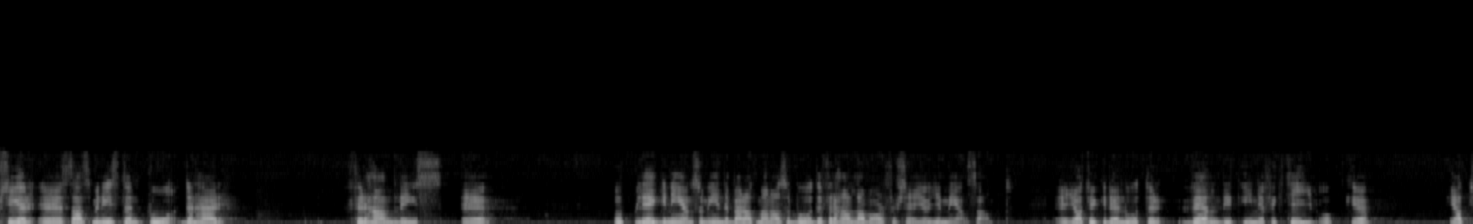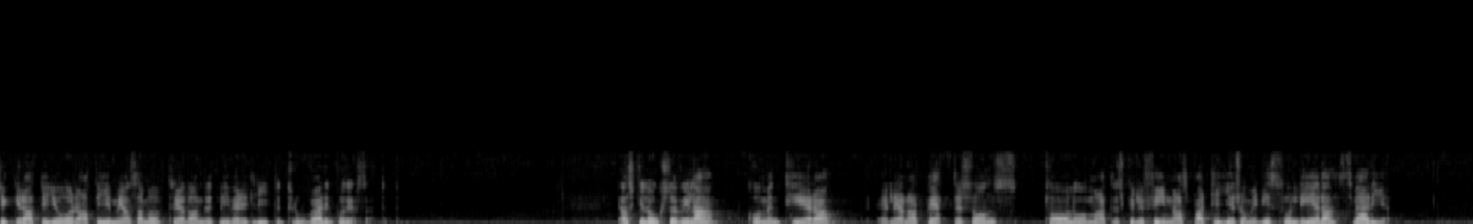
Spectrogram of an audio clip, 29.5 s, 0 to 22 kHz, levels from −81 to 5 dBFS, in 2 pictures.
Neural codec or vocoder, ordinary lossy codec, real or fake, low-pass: codec, 16 kHz, 4 kbps, X-Codec, WavLM features, trained on Multilingual LibriSpeech; none; fake; 7.2 kHz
